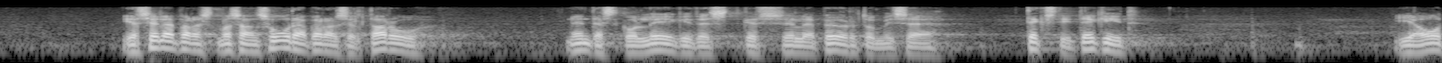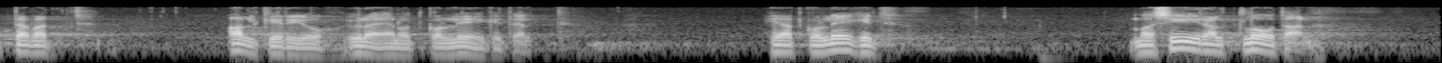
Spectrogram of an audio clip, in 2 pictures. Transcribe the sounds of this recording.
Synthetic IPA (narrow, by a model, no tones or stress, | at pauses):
jɑse̞lːe̞pæɾɑst̪mɑsɑːnsuːɾe̞pæɾɑse̞lt̪ˑɑɾu | ne̞nd̪̥e̞st̪̚ko̞lːe̞ːɡ̥id̪e̞st̪ke̞sːe̞lːe̞pø̞ːrd̪̥umise̞ | t̪e̞kst̪it̪e̞ɡ̥id̪̥ | jɑo̞ːt̪ːˑɑvɑd̪ | ɑlkirjuyle̞jæːnud̪̥ko̞lːe̞ːɡ̥id̪̥ḛlt̪ | he̞ɑd̪̥ko̞lːe̞ːɡ̥id̪̥ | mɑsiːɾɑlt̪lo̞ːd̪̥ɑ̰n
